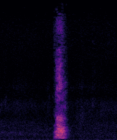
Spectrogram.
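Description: A single short, sharp bark from Einstein the dog in a Back to the Future video game, close and clear against a quiet background, with the start of another bark at the very end.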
